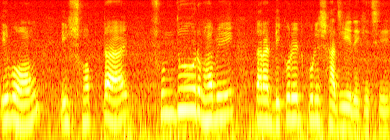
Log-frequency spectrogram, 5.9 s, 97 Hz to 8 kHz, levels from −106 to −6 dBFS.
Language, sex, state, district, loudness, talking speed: Bengali, male, West Bengal, North 24 Parganas, -17 LUFS, 115 wpm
